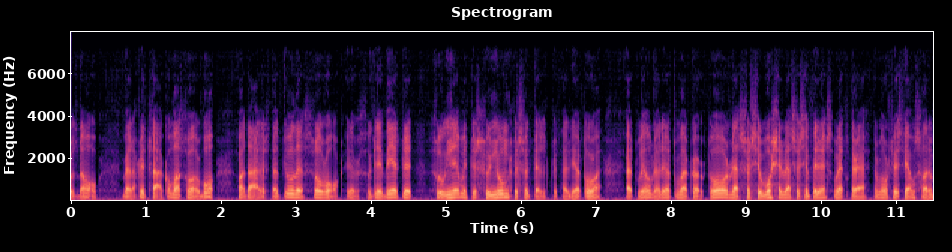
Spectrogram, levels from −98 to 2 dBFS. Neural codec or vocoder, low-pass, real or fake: autoencoder, 22.05 kHz, a latent of 192 numbers a frame, VITS, trained on many speakers; 7.2 kHz; fake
